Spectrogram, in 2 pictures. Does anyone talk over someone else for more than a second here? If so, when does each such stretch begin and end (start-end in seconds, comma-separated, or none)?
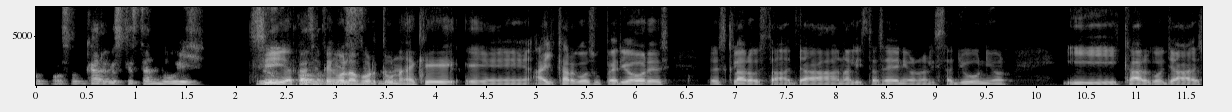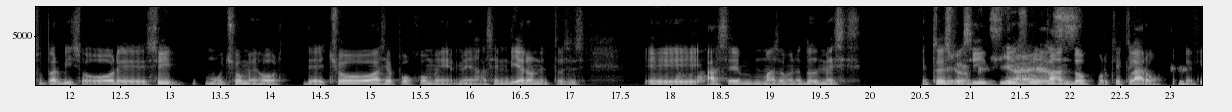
2.2-3.8, 20.7-22.1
